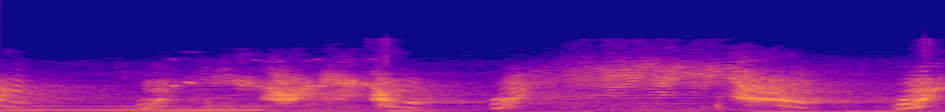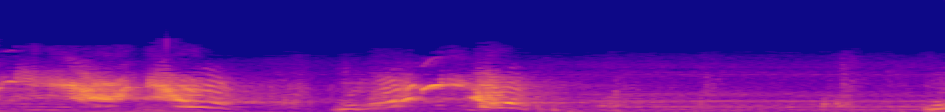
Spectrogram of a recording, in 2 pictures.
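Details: Screeching bursts from an enraged monkey, Rainbow, shielding Lucie from Kachoy: four or five harsh arching cries spaced a second or two apart, with a faint low tonal hum beneath.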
